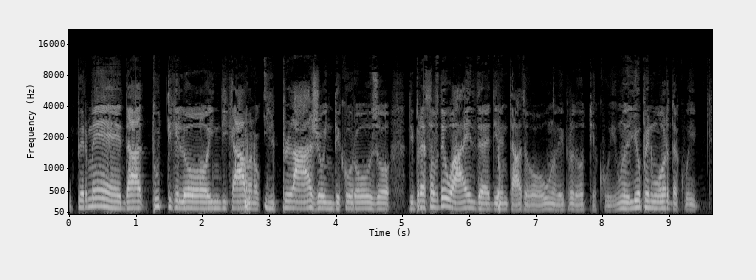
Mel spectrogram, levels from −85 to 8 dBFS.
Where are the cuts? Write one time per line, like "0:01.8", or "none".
0:02.9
